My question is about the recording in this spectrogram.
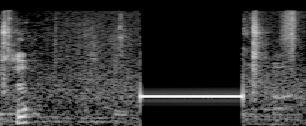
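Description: A broadcast censor bleep: one steady high beep, about two-thirds of a second long, starting about a second in, with all other sound cut out beneath it, masking a spoken name.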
